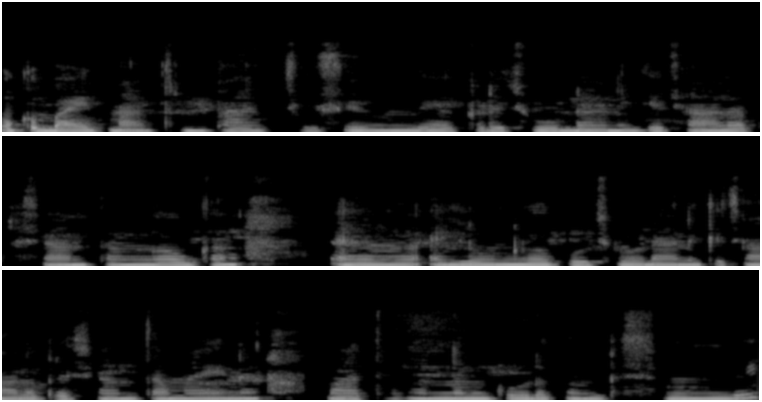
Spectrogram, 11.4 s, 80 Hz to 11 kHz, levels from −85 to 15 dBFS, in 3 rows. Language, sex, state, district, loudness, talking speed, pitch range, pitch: Telugu, female, Telangana, Nalgonda, -30 LUFS, 105 wpm, 230-240 Hz, 235 Hz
